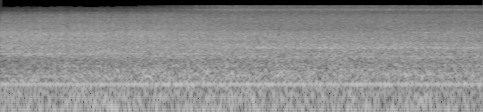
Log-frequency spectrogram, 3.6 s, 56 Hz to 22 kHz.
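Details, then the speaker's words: Vehicle at 104,220 miles after retightening drive belt and loose bottom bolt for a cold-start squeal: steady, even idle with no chirp or squeal yet; normal idle. "running through all the pulleys looks great i think this is uh going to work out okay"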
